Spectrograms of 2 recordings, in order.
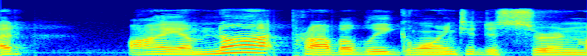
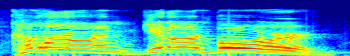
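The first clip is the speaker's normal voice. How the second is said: high, loud, slow coaxing; coaxing plea; 9 semitones higher, 7 dB louder, slower than usual. Pretend. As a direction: wheedle God to get on board. Coaxing God to buy in.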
